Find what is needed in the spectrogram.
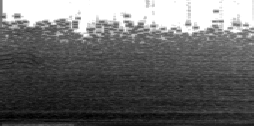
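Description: Background music of sustained, held chords, with a deep low note joining about half a second in as the sound slowly fades.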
